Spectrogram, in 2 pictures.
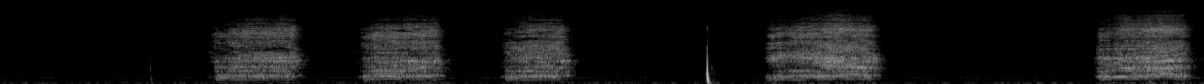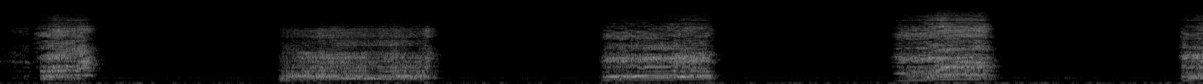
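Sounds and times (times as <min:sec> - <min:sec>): creature rasping growls: 0:07.7 - 0:08.8, 0:14.8 - 0:16.4, 0:18.1 - 0:19.3, 0:21.0 - 0:22.0.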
